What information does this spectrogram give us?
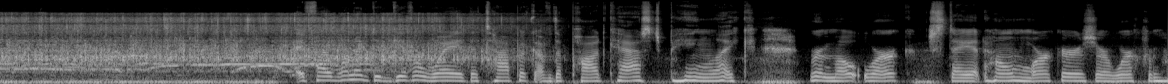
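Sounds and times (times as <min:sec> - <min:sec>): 
applause: 0:00.0 - 0:05.6
speech: 0:03.0 - 0:11.6.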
